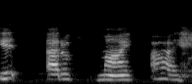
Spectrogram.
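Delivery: normal talking voice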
